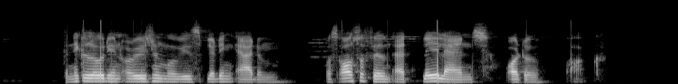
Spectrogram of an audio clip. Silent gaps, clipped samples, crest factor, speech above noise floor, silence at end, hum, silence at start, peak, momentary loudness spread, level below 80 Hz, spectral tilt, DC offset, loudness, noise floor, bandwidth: none; under 0.1%; 18 dB; 57 dB; 0.95 s; none; 0.65 s; -2 dBFS; 21 LU; -62 dBFS; -7 dB/octave; under 0.1%; -19 LUFS; -75 dBFS; 8.4 kHz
